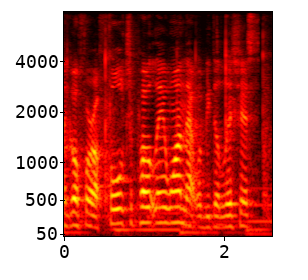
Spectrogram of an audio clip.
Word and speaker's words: chipotle: familiar with chipotle where chipotle is older people's hey i've told my mom how to say this a thousand times she still says chapatta that's great too you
